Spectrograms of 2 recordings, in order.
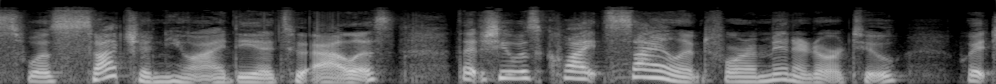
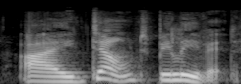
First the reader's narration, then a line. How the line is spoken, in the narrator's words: said the pigeon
